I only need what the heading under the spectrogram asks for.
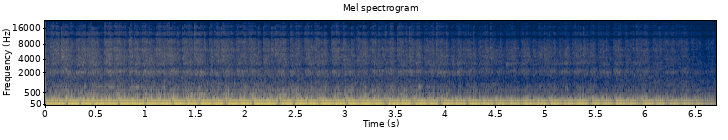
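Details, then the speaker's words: Rebuilt 351W V8 swapped into a 1973 Mustang, serpentine setup, first start after many failed attempts: deep, even rumble with steady firing pulses, no misses or knocks, slowly easing off; healthy running engine. "I don't know about y'all, but I think this thing sounds pretty damn good. Maybe I'm just riding this high that all this effort seems to have paid off. But holy cow, does it feel good to finally hear this thing running for the first time."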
